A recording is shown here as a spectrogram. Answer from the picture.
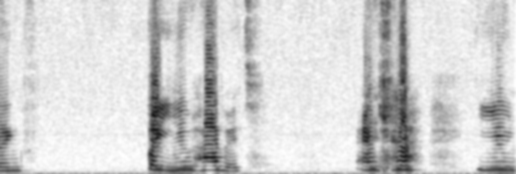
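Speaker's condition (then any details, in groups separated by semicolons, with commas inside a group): Cerebral palsy, mild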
